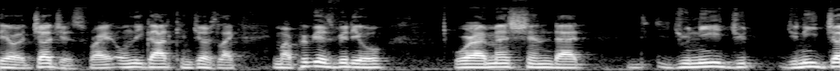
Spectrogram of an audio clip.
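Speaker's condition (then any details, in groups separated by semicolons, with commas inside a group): No condition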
